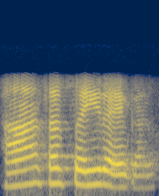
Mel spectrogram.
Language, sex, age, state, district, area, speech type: Hindi, female, 30-45, Uttar Pradesh, Ayodhya, rural, conversation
